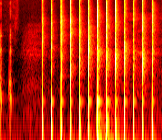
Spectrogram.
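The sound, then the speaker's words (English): Hands clap rapidly in a steady, even rhythm, about a dozen sharp claps in quick succession, after two softer claps at the start. The claps hold strong and loud throughout. “Clap louder. Faster. More intense.”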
